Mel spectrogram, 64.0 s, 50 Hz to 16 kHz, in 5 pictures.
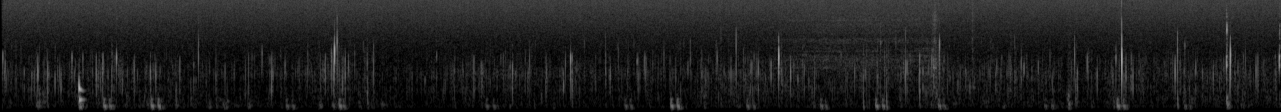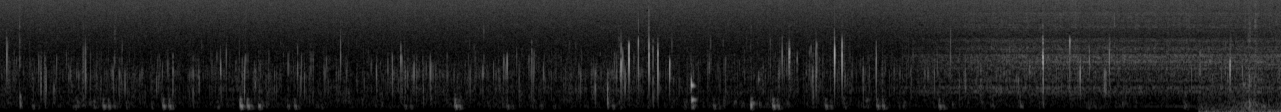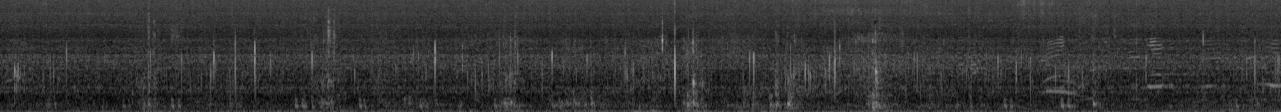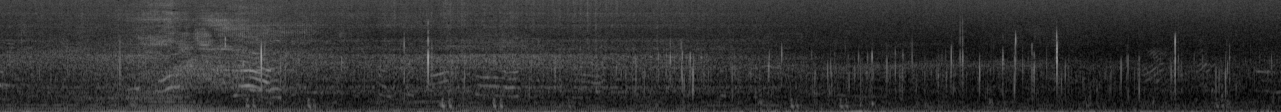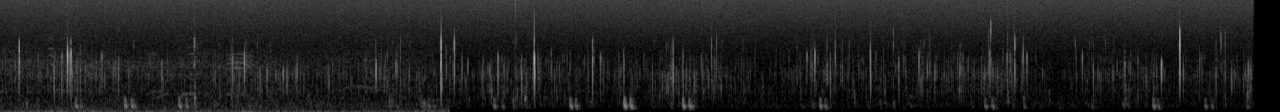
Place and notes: Kanaleneiland Utrecht, The Netherlands - hydro + boat
hydrophones & stereo microphone
17 June 2014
